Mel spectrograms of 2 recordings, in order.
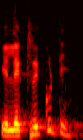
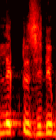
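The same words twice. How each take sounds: First: The word is pronounced with a distorted sound. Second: The word is pronounced in the standard way. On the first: The speaker calls it wrong. "वो कहता है इलेक्ट्रिसिटी" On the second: The speaker calls it right. "इसको मैं सिखा रहा हूं इलेक्ट्रिसिटी बोलो"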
